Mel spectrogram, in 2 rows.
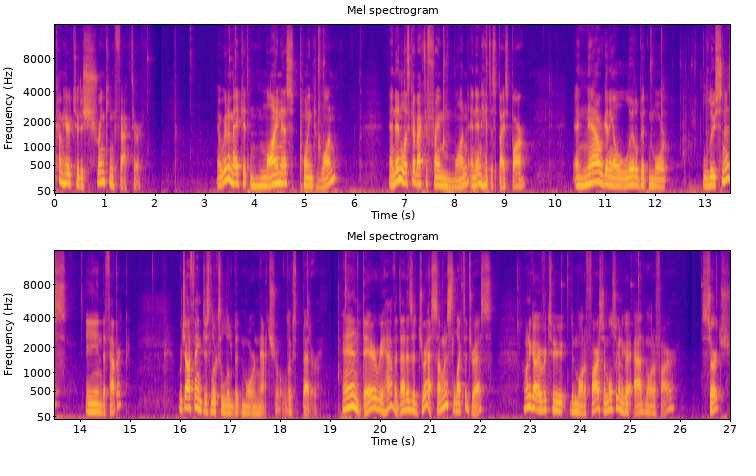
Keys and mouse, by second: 1.9 click, 3.6-5.3 drag, 7.7 shift+Left, 8.5 space, 11.7 space, 12.1-12.5 middle drag, 12.6 alt+a, 12.9-13.3 middle drag, 13.4 space, 19.2 space, 19.5-20.9 middle drag, 21.6 click, 25.0-27.0 drag.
